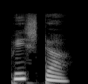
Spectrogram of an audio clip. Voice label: "ಪುಷ್ಟ", Kannada

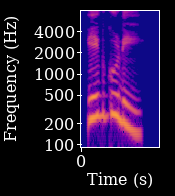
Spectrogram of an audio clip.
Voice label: "ಎಕ್ಕಾಗಾಡಿ", Kannada

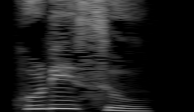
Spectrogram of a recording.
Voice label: "ಕುಡಿಸು", Kannada

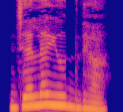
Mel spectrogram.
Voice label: "ಜಲಯುದ್ಧ", Kannada; jala yuddha; noun

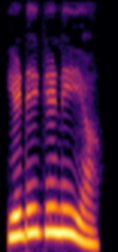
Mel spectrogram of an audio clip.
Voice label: "ಎಡೆಗೆಣೆಯ", Kannada

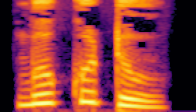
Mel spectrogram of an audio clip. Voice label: "ಬುಗುಟು", Kannada

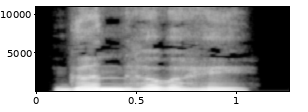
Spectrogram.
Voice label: "ಗಂಧವಹೆ", Kannada

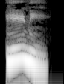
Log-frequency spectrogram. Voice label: "ಏಣ್", Kannada

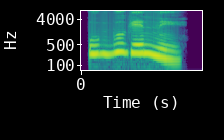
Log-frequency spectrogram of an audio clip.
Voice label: "ಉಬ್ಬುಗೆನ್ನೆ", Kannada

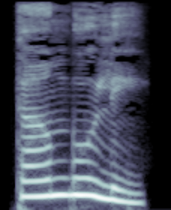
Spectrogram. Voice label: "ತಾಂಬೂಲಿ", Kannada

